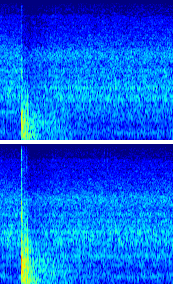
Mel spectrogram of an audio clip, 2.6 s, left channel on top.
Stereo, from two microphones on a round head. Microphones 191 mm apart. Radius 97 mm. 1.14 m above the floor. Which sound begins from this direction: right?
Knocking, at 0.3 s.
